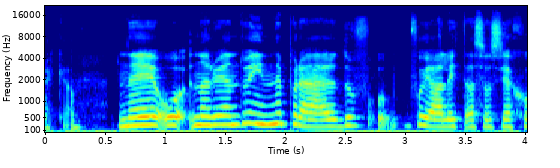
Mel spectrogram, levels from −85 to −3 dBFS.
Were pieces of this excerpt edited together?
no; 0 cuts

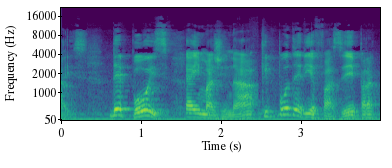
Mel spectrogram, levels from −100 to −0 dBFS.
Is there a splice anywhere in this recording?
yes; 2 cuts; at 1.6 s, 2.5 s

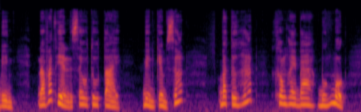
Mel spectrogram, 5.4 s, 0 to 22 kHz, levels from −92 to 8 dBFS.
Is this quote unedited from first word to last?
yes; 0 cuts

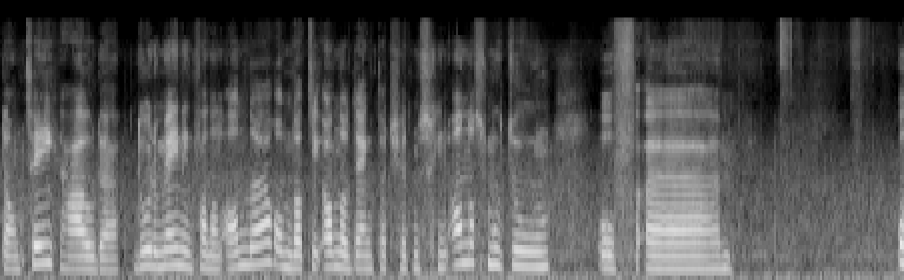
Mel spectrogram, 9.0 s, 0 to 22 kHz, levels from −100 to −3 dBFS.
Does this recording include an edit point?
yes; 1 cut; at 1.2 s

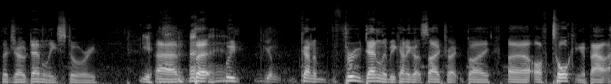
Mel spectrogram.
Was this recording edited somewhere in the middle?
yes; 1 cut; at 5.0 s

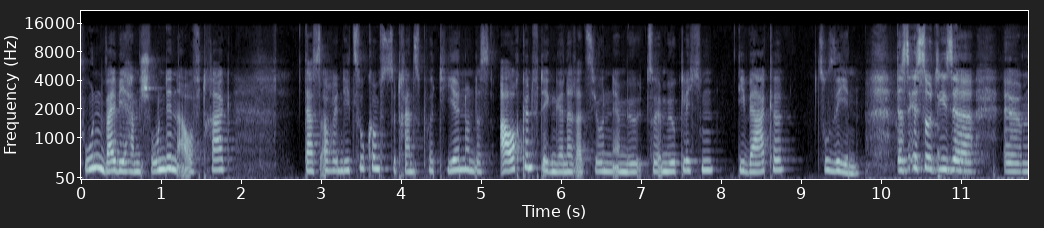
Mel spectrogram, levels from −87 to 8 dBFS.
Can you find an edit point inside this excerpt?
no; 0 cuts

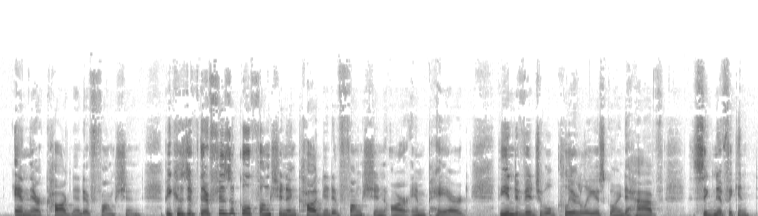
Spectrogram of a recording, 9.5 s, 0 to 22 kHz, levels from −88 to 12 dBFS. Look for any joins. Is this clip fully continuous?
yes; 0 cuts

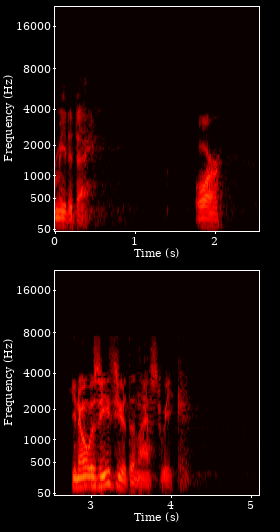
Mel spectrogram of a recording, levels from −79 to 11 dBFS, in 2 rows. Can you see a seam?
no; 0 cuts

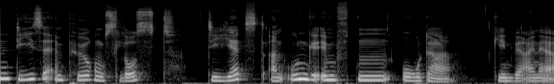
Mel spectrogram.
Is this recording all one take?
yes; 0 cuts

